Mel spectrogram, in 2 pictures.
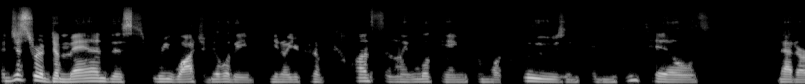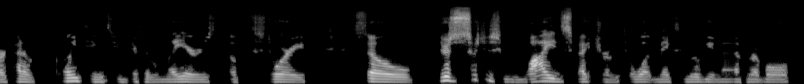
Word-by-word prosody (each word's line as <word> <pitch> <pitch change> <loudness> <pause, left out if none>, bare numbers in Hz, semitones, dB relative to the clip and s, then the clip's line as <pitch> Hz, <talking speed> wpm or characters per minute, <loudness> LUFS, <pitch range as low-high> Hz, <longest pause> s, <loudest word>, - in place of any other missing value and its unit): that 155 -1 -6
just 220 -1 +8
sort 190 -4 +8
of - - -8
demand 135 +3 +4
this 120 -2 +1
rewatchability. 120 -2 0 0.2
You 115 -1 -7
know, 115 - -5
you're 115 0 -5
kind 120 -3 -7
of - - -28 0.3
constantly 120 -7 -4
looking 115 -2 -7
for 120 - -20
more 110 -1 -9 0.2
clues, 125 -7 0
and 110 -1 -13
hidden 110 0 -13
details 120 - -3 0.7
that 120 -2 +1
are 110 +1 0
kind 125 -2 0
of 110 - -11 0.3
pointing 145 -7 -2
to 115 - -16
different 115 -2 -12
layers 115 -1 -3
of 115 - -12
the - - -35
story. 115 -2 -3 0.5
So, 120 -4 +2 0.3
there's 180 -4 +9
such 225 0 -1
a - - -3 0.3
wide 140 +2 +5
spectrum 120 -3 -4
to - - -16
what 115 -2 -4
makes 115 -1 -11
a - - -16
movie 115 -1 -8
memorable. 115 0 -8
120 Hz, 160 wpm, -22 LUFS, 115-130 Hz, 0.7 s, there's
